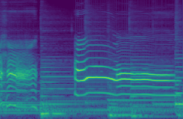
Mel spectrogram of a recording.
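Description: An animated monkey's voice giving a short, bouncy laugh, then, about a second in, one long high note that dips slightly and then holds steady, over light background music.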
